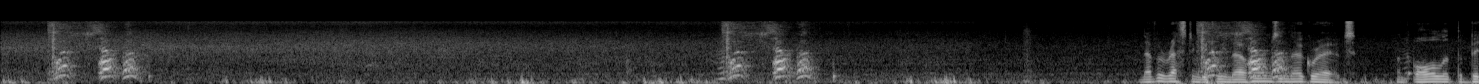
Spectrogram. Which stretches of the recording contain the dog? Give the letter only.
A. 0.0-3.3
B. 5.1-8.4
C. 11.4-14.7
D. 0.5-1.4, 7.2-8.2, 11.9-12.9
D.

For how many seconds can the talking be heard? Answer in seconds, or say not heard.
3 s.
